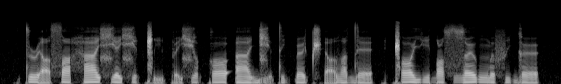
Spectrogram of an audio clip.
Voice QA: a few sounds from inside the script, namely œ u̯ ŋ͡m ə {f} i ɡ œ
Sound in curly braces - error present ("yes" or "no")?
no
